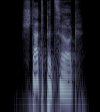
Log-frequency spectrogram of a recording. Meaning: A district (formal division of a city in various jurisdictions)
- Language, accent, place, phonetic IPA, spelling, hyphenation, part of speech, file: German, Germany, Berlin, [ˈʃtatbəˌtsɪʁk], Stadtbezirk, Stadt‧be‧zirk, noun, De-Stadtbezirk.ogg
